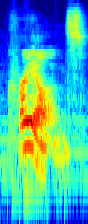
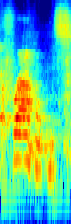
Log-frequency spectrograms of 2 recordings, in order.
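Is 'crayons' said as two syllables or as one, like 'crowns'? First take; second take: two syllables; one syllable. First: The word is said with two clear syllables. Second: The word is squeezed into one syllable, like 'crowns'. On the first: The speaker calls it right. "the correct pronunciation" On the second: The speaker calls it wrong. "You say crowns"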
